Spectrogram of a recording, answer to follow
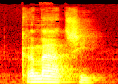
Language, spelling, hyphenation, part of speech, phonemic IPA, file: Dutch, crematie, cre‧ma‧tie, noun, /ˌkreːˈmaː.(t)si/, Nl-crematie.ogg
- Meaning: cremation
